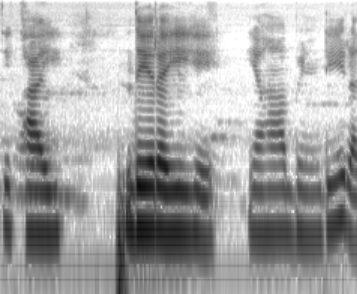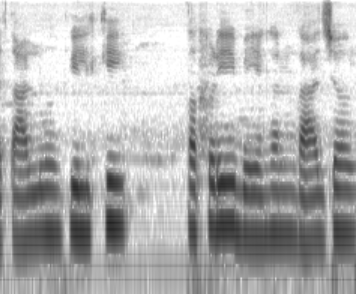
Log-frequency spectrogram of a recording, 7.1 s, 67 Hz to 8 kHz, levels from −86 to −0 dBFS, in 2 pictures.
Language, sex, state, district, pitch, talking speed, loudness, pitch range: Hindi, female, Madhya Pradesh, Dhar, 180 Hz, 100 wpm, -20 LUFS, 165-190 Hz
